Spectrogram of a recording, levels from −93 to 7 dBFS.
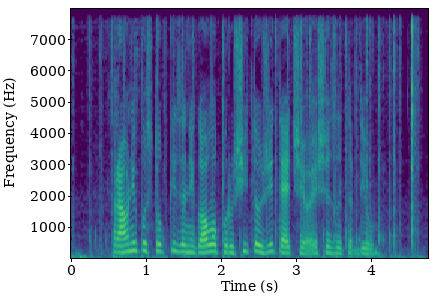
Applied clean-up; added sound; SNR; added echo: none; Computer keyboard; 16 dB; none.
